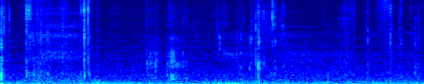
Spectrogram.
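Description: Faint scraping and rustling of a trading card being handled and slid into a clear plastic holder, in short scratchy strokes with a few light clicks.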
